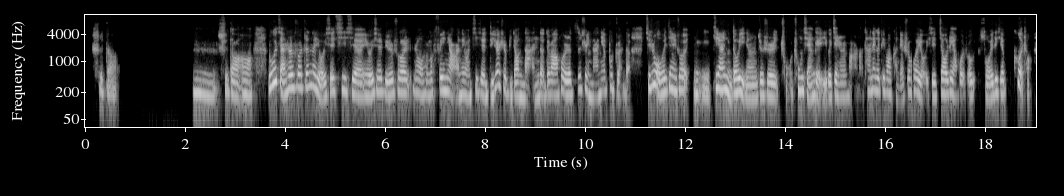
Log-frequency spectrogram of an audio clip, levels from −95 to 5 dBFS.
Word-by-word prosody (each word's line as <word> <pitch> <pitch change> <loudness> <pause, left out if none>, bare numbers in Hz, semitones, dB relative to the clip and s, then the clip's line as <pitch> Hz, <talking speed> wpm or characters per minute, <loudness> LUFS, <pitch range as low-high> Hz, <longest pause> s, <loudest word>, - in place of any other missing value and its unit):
是 - - -5
的。 - - -6 1.5
嗯， 180 -4 -1
是 - - -4
的 180 - 0
啊。 170 +1 0 0.3
如 250 - +3
果 325 +4 +8
假 335 - +4
设 240 +3 +5
说 260 -1 +3
真 265 +2 0
的 265 -3 +2
有 140 -9 +3
一 - - 0
些 205 +4 0
器 215 +1 -4
械， 180 -5 +1
有 165 0 +2
一 - - +3
些， 205 +1 0
比 185 -4 0
如 175 +2 +3
说 195 +1 0 0.2
那 215 - -7
种 175 -3 -2
什 180 - -6
么 185 - -4
飞 215 +3 0
鸟 210 -3 +2
啊 - - -2
那 180 +1 -1
种 165 -2 -4
器 195 +3 -8
械 170 -3 0
的 170 - -1
确 290 +10 +3
是 250 -5 -1
比 185 -5 -6
较 165 0 +1
难 155 -2 -1 0.2
的， 175 - 0
对 180 - -1
吧？ 175 -1 +3
或 205 +4 -2
者 180 - +4
是 175 - +3
姿 185 +6 -6
势 235 0 -2
你 - - -4
拿 155 0 -4
捏 195 +4 -3
不 245 +3 -6
准 240 - -4
的。 - - -4 0.3
其 240 - -2
实 290 - +4
我 285 - +6
会 190 +3 +4
建 250 0 +2
议 220 - +2
说， 220 0 +1
你 185 -3 -1
你 - - -4
既 250 - +3
然 235 -1 +6
你 - - -1
都 195 +4 +6
已 195 - +5
经 145 0 -2
就 175 +3 +1
是 165 -2 +2
充 - - -9
充 215 +2 +1
钱 160 -7 0
给 175 - +1
一 - - -2
个 165 - +3
健 170 0 +1
身 155 +1 -7
房 - - -8
儿 - - -12
了， - - -16
他 205 - -6
那 225 +2 0
个 215 - +1
地 210 - -2
方 195 -3 -1
肯 155 - -13
定 135 +2 -6
是 205 - -4
会 200 -2 0
有 165 - -1
一 - - -9
些 165 - -1
教 185 +2 +2
练， 185 -3 +1
或 170 +2 -3
者 - - -9
说， 170 - +1
所 155 - -4
谓 150 - +2
的 180 - +2
一 - - +2
些， 185 -1 +1
课 - - +3
程， - - -6
185 Hz, 335 characters per minute, -23 LUFS, 170-215 Hz, 1.5 s, 果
